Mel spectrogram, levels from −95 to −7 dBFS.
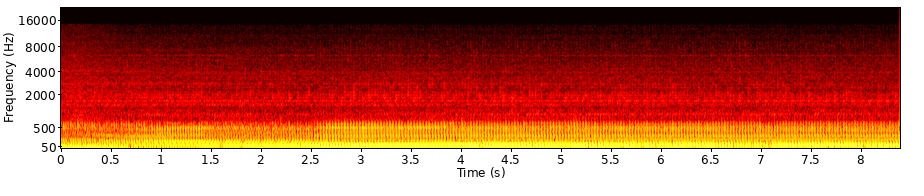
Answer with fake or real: fake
